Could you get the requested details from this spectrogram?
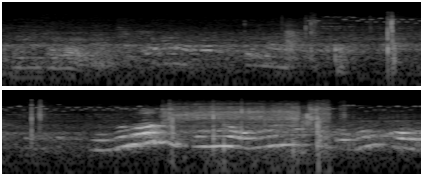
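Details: Humboldt penguins at Zoorasia Yokohama zoo, Japan, with a grey heron among them, give loud, wavering, braying cries rising and falling in the last two seconds after quieter murmurs, with people talking in the background.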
